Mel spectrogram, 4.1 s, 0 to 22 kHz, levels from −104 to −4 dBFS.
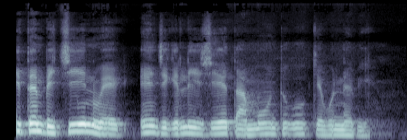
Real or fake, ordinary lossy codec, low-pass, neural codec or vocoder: fake; MP3, 96 kbps; 19.8 kHz; vocoder, 44.1 kHz, 128 mel bands every 256 samples, BigVGAN v2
